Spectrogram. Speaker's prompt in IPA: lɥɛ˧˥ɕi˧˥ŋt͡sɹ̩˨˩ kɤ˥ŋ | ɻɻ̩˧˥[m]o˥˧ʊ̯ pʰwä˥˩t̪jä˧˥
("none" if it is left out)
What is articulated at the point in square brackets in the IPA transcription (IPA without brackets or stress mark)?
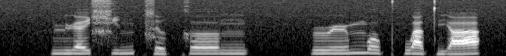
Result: m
